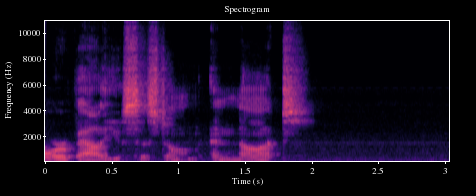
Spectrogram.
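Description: A man speaks calmly and close to a microphone, then falls silent.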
